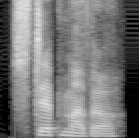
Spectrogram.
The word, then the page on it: stepmother: Indian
